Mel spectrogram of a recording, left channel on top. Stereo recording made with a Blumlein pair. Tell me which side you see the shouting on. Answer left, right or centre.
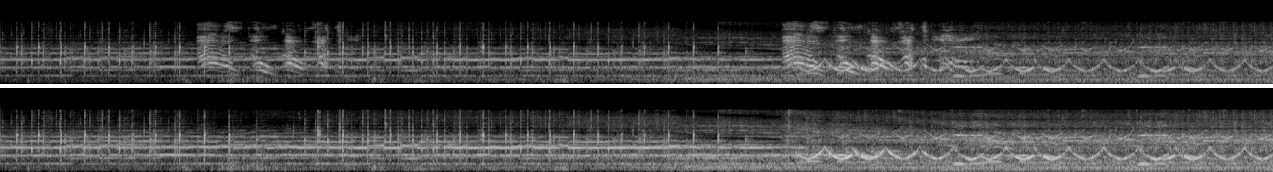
left.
